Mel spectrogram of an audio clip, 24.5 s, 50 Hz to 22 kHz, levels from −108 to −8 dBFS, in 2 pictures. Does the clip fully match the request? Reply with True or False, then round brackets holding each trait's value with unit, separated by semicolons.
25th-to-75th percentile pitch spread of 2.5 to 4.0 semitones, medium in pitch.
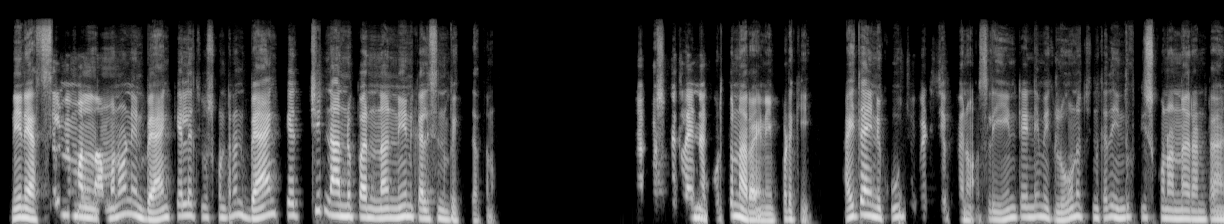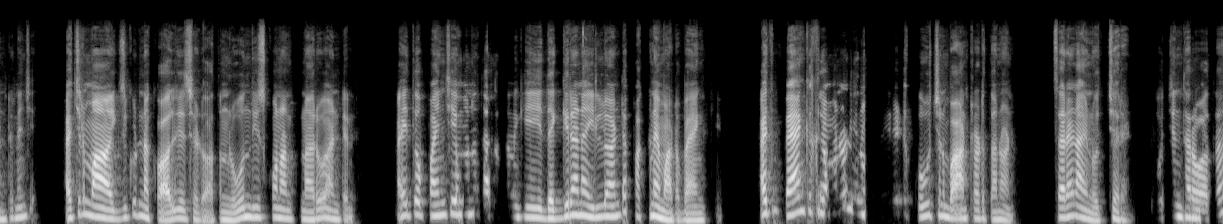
False (4.7 semitones; 170 Hz)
